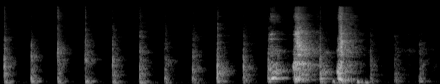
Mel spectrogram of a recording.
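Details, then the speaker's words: Cupped-hand chest percussion, a DIY lung-draining technique: rapid hollow claps about four a second, patting the sides of the chest to loosen mucus (coughing may follow), with a brief noisy breath. "you cup your hands like this let's start up here and you literally like it's kind of a boulder impact where you're you're just you're really cupping your hands and padding the sides"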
